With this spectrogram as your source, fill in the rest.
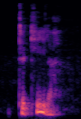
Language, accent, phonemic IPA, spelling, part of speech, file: English, Southern England, /ˌtəˈkiː.lə/, tequila, noun, LL-Q1860 (eng)-tequila.wav
- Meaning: An alcoholic liquor distilled from the fermented juice of the Central American century plant Agave tequilana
